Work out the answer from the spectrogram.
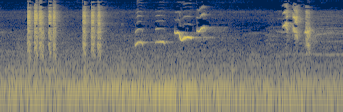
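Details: Oriental magpie-robin song used as a bait recording to provoke the bird into singing: harsh buzzy bursts near the start, then clear whistled upslurred notes, ending with another scratchy burst and a short low tone.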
